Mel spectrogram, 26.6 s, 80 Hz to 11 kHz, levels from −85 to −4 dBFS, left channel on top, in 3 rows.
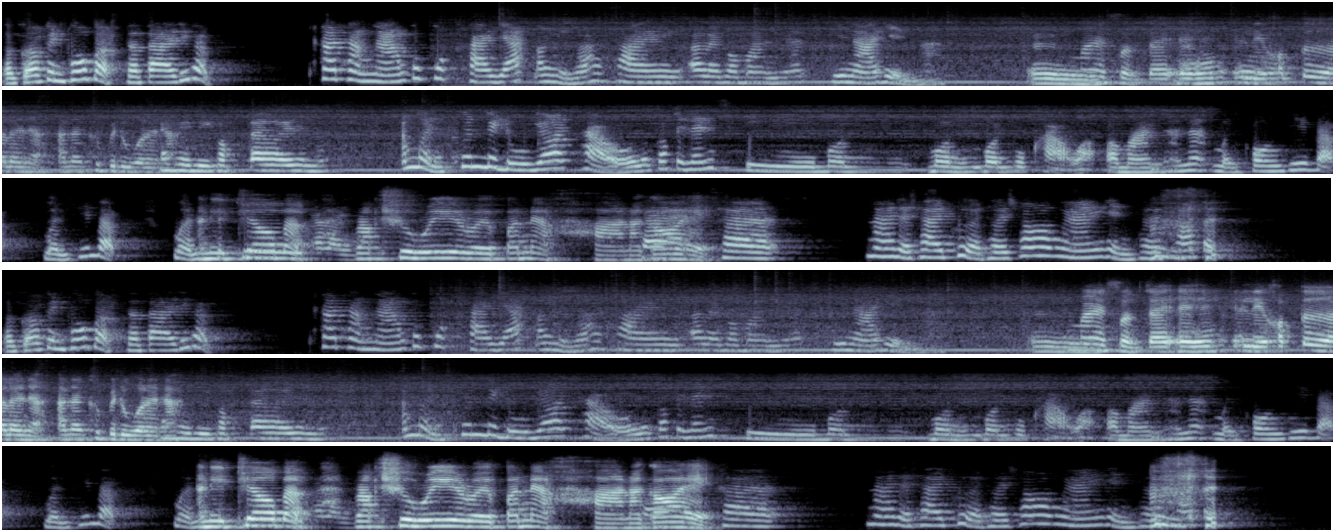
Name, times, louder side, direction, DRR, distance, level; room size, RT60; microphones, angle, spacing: voice 1, 0.0-1.4 2.1-6.3 6.8-7.4 7.8-8.6 9.9-11.1 11.5-18.5 18.9-20.1 22.0-22.9 23.5-25.8, left 6 dB, 70° left, 0.5 m, -26 dB
sound 1, 2.8-12.0, right 1 dB, 10° right, 2.6 m, -45 dB
sound 2, 3.2-16.9, equal, 25° left, 3.4 m, -42 dB
voice 2, 7.1-10.1 19.0-22.5 25.4-25.8, right 6 dB, 80° right, 0.5 m, -21 dB
15.0 x 6.1 x 9.4 m
head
